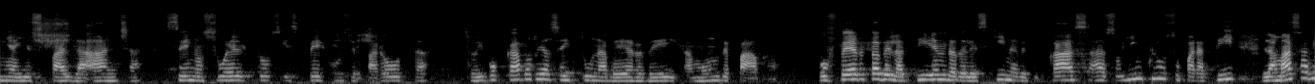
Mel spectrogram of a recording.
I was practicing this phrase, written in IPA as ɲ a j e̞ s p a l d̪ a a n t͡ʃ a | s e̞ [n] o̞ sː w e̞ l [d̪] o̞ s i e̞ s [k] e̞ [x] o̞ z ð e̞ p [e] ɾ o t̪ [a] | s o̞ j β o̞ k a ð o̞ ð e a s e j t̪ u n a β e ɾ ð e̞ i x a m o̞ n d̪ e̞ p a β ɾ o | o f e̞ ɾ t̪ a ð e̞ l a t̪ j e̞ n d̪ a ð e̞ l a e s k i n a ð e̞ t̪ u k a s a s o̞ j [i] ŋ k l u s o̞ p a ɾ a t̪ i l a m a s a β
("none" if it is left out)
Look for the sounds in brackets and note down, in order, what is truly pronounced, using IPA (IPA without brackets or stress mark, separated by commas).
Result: n, t̪, p, x, a, a, i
